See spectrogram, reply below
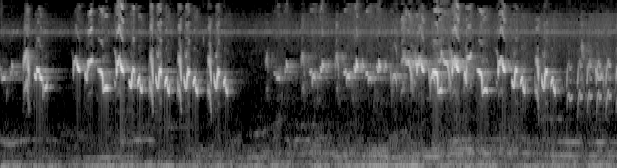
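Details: Sooty-headed bulbul singing energetically on the ground after failing to sing from a perch; rapid run of bubbly, jumpy notes in repeated phrases, steady and busy throughout, faint low background hum.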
